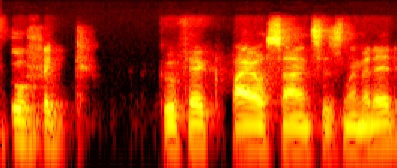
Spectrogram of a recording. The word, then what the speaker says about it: Gufic: How do you pronounce this? Is it Gufic? Yeah, it's Gufic.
